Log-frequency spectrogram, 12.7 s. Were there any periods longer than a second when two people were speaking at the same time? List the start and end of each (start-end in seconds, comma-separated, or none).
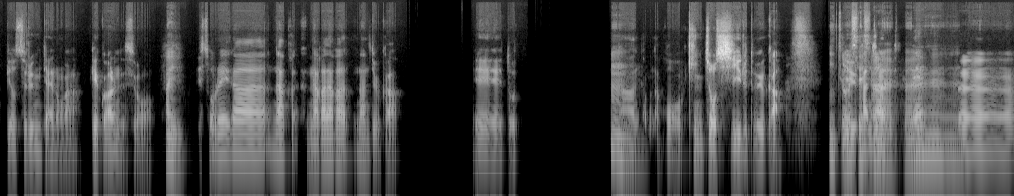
10.5-12.1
